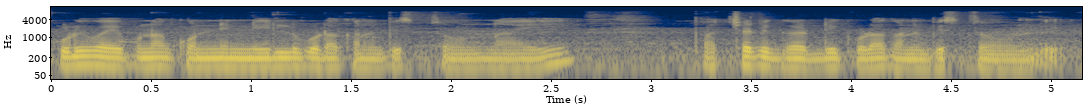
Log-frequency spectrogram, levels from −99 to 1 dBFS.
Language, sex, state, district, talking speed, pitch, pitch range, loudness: Telugu, male, Telangana, Hyderabad, 130 wpm, 100 Hz, 95-100 Hz, -18 LUFS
